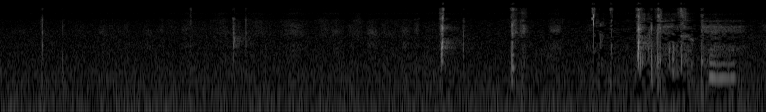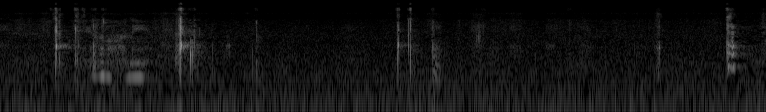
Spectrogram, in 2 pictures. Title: Hiccups!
